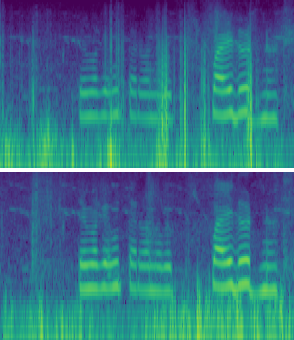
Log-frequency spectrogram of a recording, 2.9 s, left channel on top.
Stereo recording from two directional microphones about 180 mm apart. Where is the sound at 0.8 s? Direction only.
70° right (ahead or behind).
